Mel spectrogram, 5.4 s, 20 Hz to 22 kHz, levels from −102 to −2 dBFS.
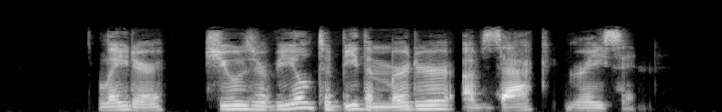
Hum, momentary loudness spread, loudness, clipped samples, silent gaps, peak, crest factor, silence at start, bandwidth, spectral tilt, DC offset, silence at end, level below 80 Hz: none; 10 LU; -20 LUFS; under 0.1%; 1.35-1.54 s; -2 dBFS; 18 dB; 0.75 s; 8 kHz; -4 dB/octave; under 0.1%; 0.65 s; -58 dBFS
